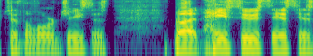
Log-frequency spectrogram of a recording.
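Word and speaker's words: Jesús: guess not not to claim that the same syllables for a man that one would give to the Lord Jesus but hey soos is his name he's a little hard to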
